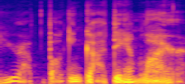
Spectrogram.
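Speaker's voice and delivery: enraged, furious outburst in a breathy whisper. Retelling an outburst in court: imitating own angry outburst. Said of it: "I was so mad".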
